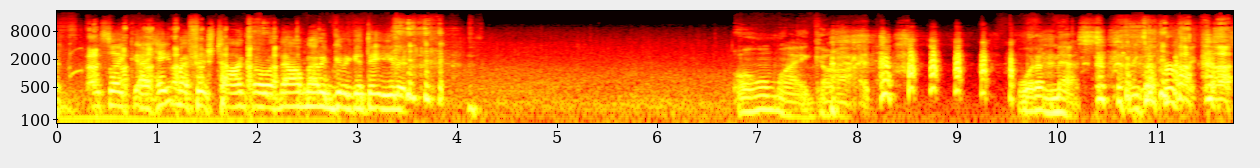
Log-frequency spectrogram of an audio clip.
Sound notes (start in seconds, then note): 3.3 laughs; 7.7 Gilligan laughing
